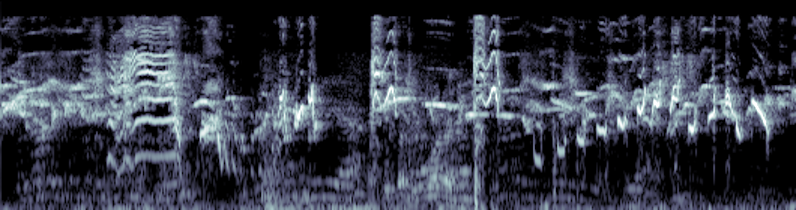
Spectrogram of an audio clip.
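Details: Oriental magpie-robin giving fighter song to stir up other magpie-robins, loud harsh squawky phrases and quick looping whistled notes in bursts, with sharp clicks between phrases.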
